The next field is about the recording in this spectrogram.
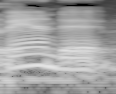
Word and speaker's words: Bandit: More often, people will ask me how to spell it, and I'm like, just like it sounds, right. Bandit, B-A-N-D-I-T.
